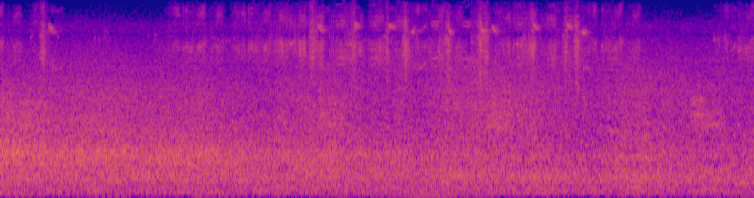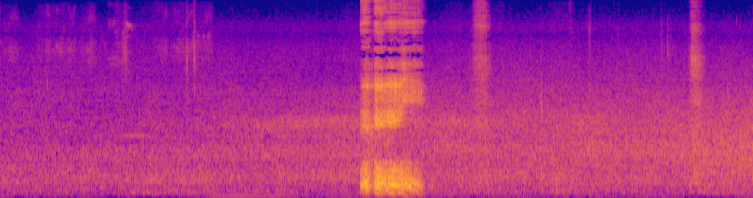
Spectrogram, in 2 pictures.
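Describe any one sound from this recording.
Seabirds call faintly over open water.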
